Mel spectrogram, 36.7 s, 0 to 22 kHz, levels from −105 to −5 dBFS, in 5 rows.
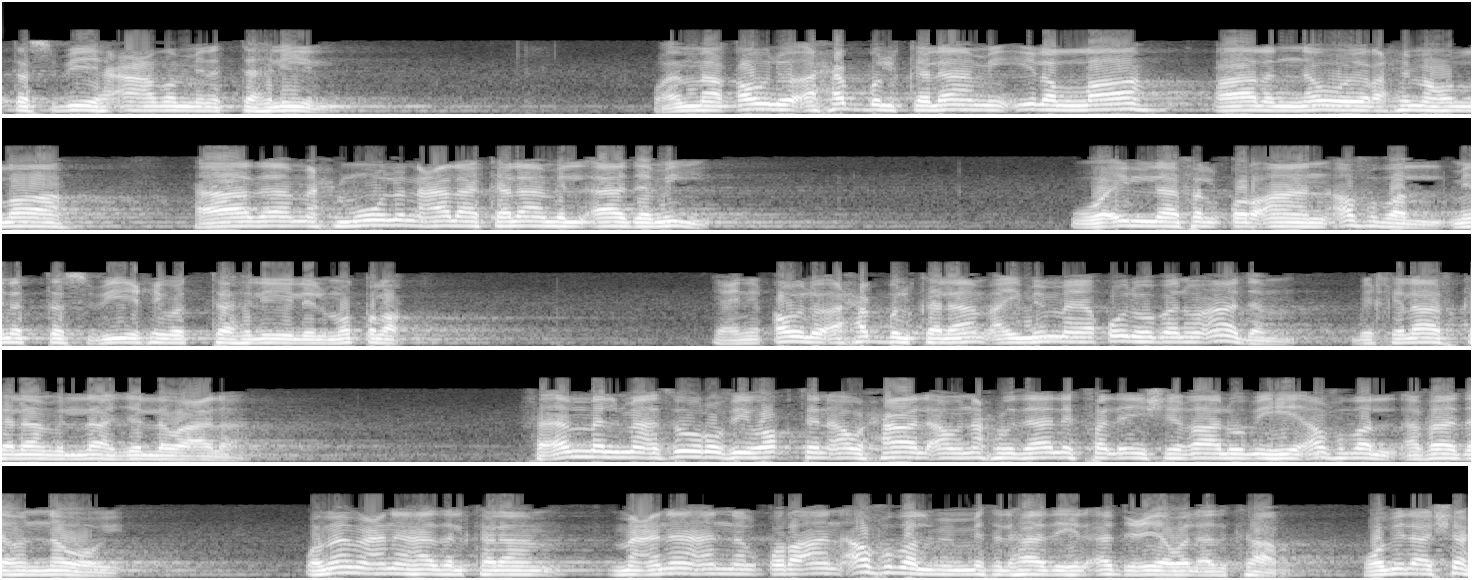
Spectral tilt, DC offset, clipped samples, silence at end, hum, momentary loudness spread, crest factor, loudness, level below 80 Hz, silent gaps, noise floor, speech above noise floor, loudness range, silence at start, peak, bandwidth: -7.5 dB/octave; under 0.1%; 3%; 0 s; none; 8 LU; 8 dB; -8 LUFS; -42 dBFS; none; -45 dBFS; 38 dB; 3 LU; 0 s; 0 dBFS; 8 kHz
